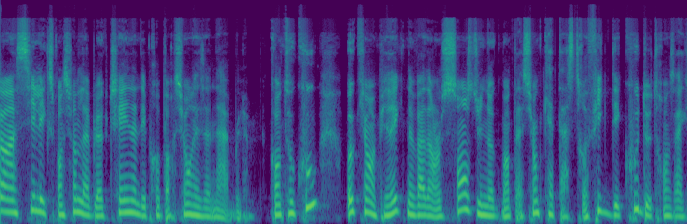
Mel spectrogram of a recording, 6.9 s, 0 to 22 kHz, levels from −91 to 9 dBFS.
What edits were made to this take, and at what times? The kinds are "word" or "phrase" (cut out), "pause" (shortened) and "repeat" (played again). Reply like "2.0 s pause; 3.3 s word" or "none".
2.6 s pause; 3.6 s word

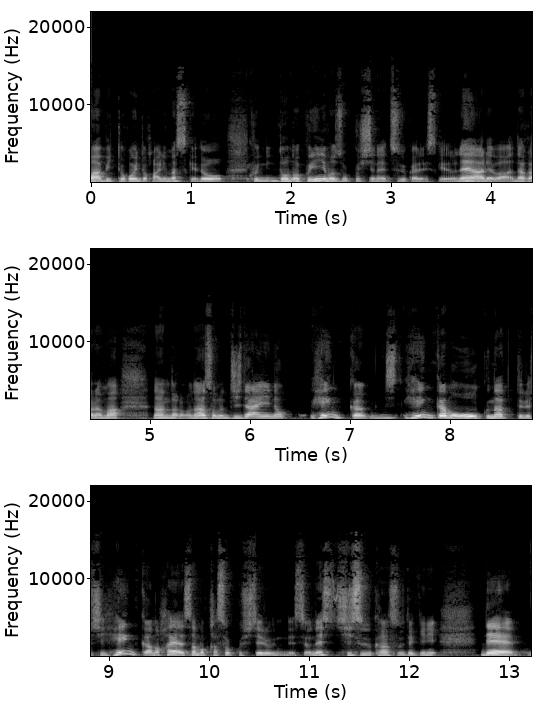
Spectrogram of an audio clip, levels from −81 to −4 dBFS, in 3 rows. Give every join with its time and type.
1.5 s word

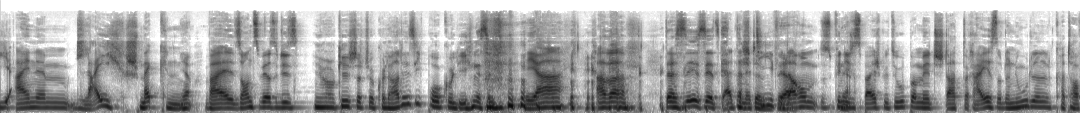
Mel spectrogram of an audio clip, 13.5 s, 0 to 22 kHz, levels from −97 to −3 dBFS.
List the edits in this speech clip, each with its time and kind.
9.0 s phrase

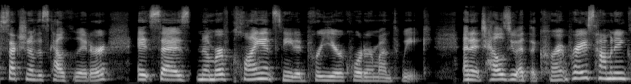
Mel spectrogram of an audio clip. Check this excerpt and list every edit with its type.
4.7 s word

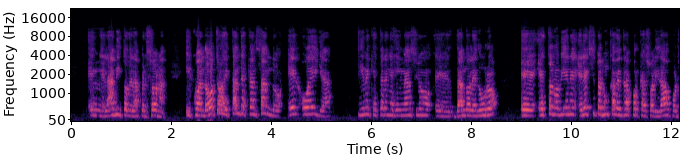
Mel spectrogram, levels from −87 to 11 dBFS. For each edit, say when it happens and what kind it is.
none

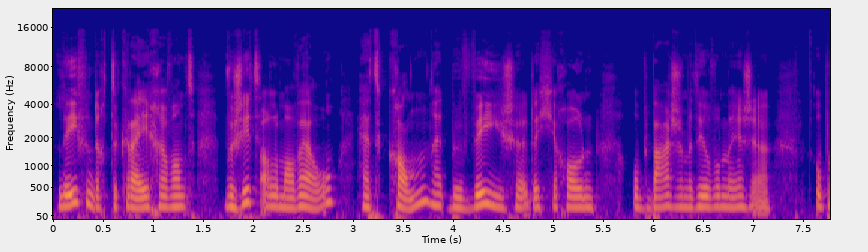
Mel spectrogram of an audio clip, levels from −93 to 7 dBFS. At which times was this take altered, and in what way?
2.1 s word; 3.9 s word; 5.9 s word

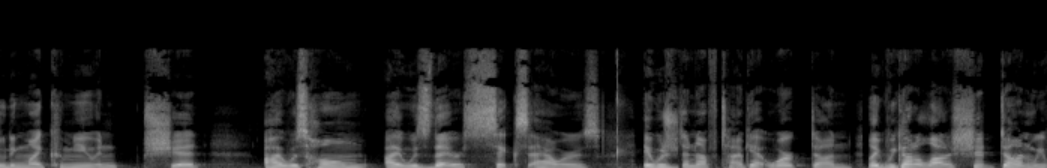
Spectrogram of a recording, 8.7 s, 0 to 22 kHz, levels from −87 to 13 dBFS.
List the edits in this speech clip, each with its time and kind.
2.1 s pause; 3.1 s pause; 5.6 s word; 6.2 s word; 7.2 s pause

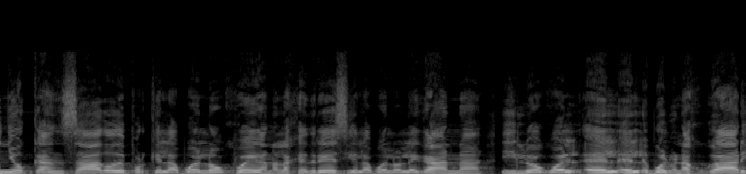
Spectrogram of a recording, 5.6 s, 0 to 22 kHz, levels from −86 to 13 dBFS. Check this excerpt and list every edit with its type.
3.7 s pause

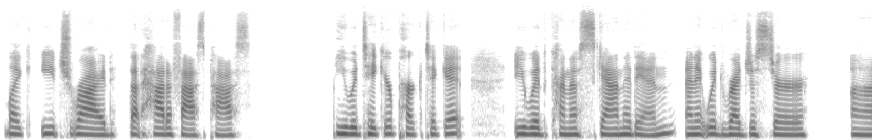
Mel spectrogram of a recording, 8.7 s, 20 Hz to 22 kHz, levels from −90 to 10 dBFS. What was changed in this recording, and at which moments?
none

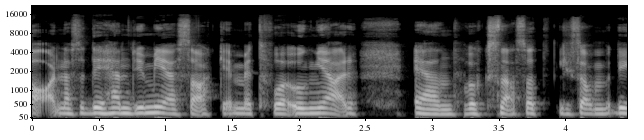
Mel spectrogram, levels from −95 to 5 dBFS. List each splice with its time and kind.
3.2 s word

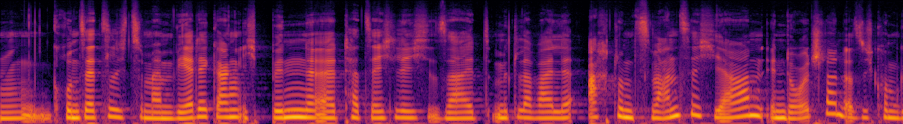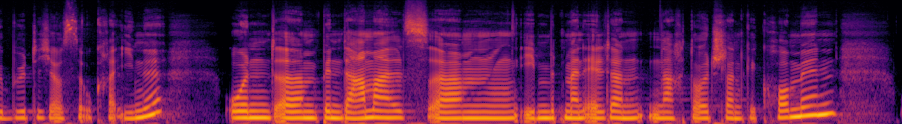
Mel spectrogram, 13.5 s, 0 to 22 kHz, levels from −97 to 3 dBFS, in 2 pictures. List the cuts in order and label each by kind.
none

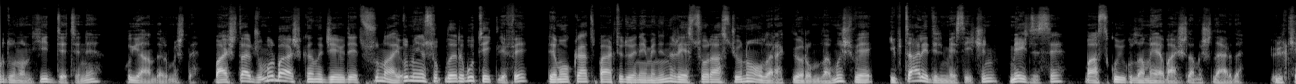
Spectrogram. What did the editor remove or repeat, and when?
2.1 s pause; 4.0 s phrase; 10.0 s pause

